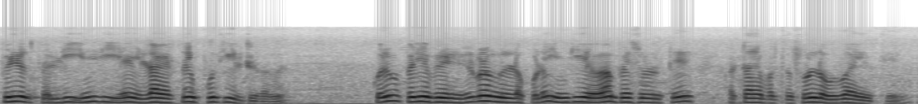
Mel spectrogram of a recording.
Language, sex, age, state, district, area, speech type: Tamil, male, 45-60, Tamil Nadu, Nagapattinam, rural, spontaneous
